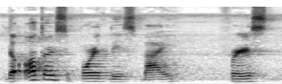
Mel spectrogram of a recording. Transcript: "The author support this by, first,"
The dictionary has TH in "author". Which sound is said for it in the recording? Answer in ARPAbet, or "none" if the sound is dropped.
T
